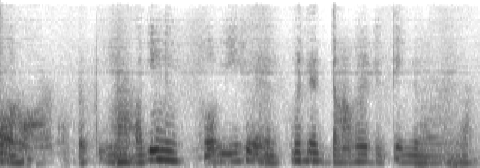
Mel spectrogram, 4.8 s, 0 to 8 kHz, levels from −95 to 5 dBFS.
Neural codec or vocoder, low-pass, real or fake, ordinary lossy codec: codec, 44.1 kHz, 0.9 kbps, DAC; 7.2 kHz; fake; none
